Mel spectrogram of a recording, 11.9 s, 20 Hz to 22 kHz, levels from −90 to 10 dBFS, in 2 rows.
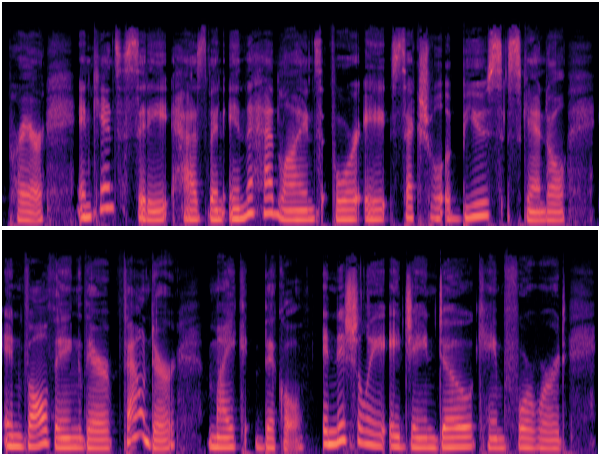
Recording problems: none

